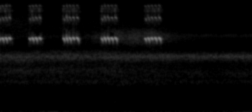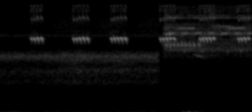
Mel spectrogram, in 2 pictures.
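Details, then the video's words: Cricket song on a summer night: short multi-pulse chirps repeating about twice a second, a pause of over a second, then more chirps, while the steady background insect buzz shifts abruptly near the end. "Chant d'un grillon dans une nuit d'été / Singing a cricket in a summer night"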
